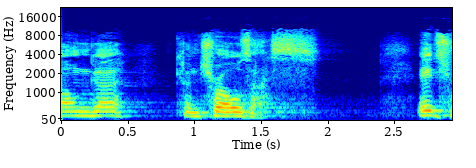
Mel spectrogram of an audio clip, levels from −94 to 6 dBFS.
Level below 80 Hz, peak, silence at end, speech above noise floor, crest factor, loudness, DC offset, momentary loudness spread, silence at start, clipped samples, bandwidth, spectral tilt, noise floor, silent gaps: -78 dBFS; -8 dBFS; 0 s; 38 dB; 20 dB; -27 LUFS; under 0.1%; 15 LU; 0 s; under 0.1%; 11 kHz; -3.5 dB/octave; -64 dBFS; none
